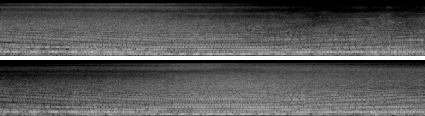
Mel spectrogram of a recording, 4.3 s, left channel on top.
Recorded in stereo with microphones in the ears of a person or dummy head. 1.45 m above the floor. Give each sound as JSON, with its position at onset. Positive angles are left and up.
{"t": 0.0, "sound": "a drone", "side_deg": 35}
